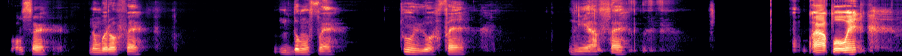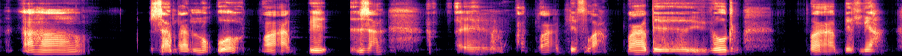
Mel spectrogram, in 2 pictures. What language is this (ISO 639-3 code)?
bmq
